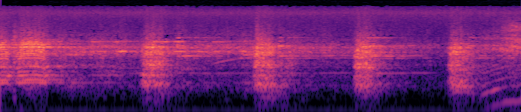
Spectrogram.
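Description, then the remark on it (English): A train pulls out right on time with a series of loud, repeated whistle blasts, about five evenly spaced shrill bursts over a steady rumbling chug, with no talking. “Cussing trains pulling out right on time at once.”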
